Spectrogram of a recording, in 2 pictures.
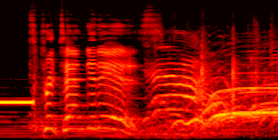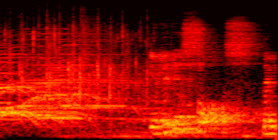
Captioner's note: beep; crowd cheering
